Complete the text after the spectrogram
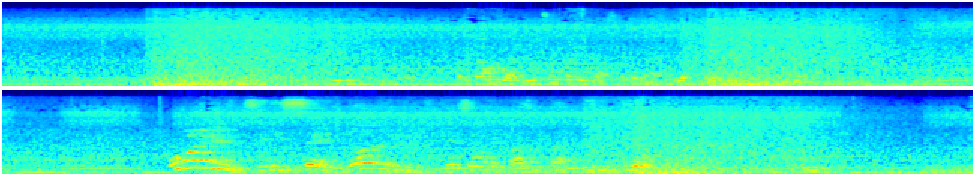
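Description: Water splashes loudly under tyres.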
